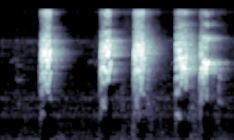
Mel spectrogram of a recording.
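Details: Javan myna giving loud calls meant to provoke other mynas into calling: five harsh, high, noisy bursts, each about a tenth of a second, in two loose groups over three seconds, with a faint low hum beneath.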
